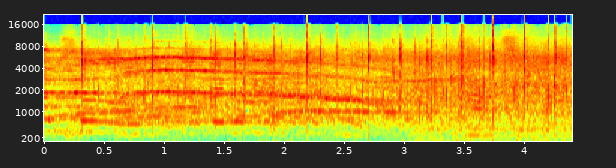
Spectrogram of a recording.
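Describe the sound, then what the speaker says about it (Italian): At a comedy show, a lively audience bursts into loud applause mixed with cheering and whoops, with a bright synthesized musical tone sweeping over the crowd noise throughout. "Un applauso!"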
